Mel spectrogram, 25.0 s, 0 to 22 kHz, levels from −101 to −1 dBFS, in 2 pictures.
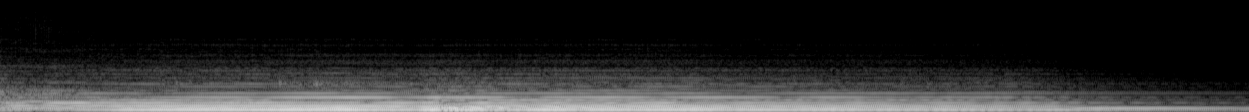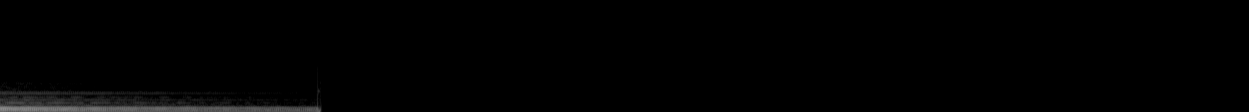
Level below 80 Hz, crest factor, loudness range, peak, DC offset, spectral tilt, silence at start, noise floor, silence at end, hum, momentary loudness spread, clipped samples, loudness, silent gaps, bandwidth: -52 dBFS; 16 dB; 17 LU; -12 dBFS; under 0.1%; -15.5 dB/octave; 0 s; -68 dBFS; 12.65 s; none; 16 LU; under 0.1%; -25 LUFS; none; 1.3 kHz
